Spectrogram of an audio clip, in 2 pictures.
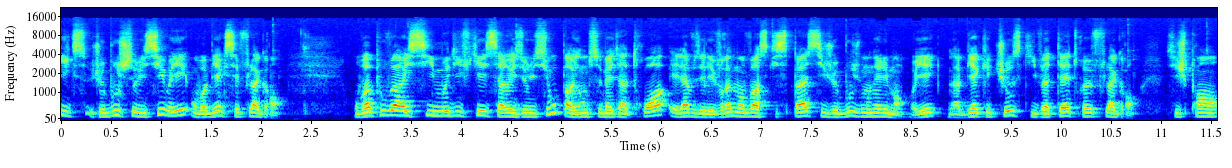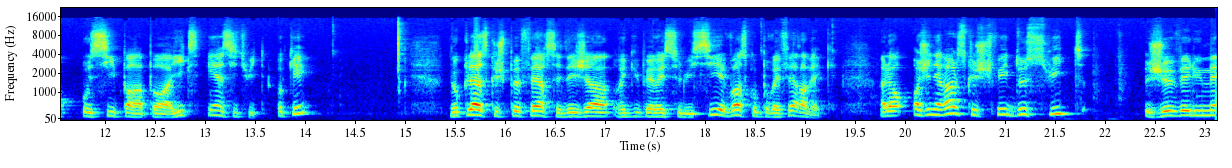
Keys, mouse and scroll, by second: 11.7-16.4 drag, 16.4-18.6 scroll down 1, 18.6-23.1 drag.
